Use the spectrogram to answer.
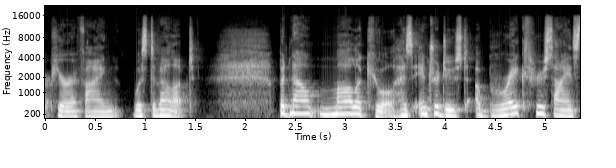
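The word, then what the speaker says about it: Molekule: k UL e dot-com so that's molecule that's spelled with a k and then enter the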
